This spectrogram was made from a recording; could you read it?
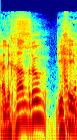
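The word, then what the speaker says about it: Alejandro Vigil: Alejandro Virgil, je ne sais pas si je le prononce bien. – Hein. Alejandro Virgil. – Alejandro Virgil.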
